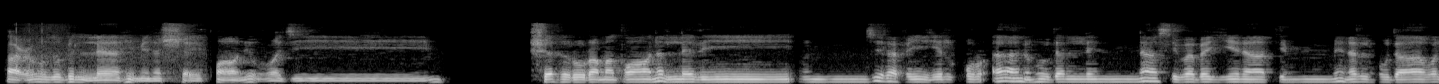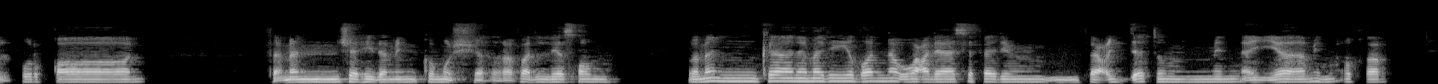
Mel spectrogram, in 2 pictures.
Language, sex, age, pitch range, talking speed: Malayalam, male, 50-69, 115-125 Hz, 65 wpm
